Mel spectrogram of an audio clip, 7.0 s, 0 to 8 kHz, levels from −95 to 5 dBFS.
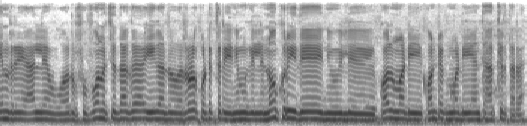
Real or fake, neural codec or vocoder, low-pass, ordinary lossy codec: real; none; 7.2 kHz; none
